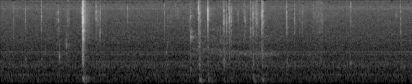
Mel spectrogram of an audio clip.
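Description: Keys tapped on a computer keyboard: a single keystroke a little under a second in, then a short cluster of keystrokes around two seconds in.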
